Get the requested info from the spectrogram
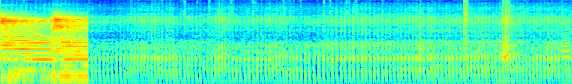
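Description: Guitar music cuts off about a second in, leaving an off-road vehicle's engine running at low speed on a wooded trail, with a sharp knock near the end.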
